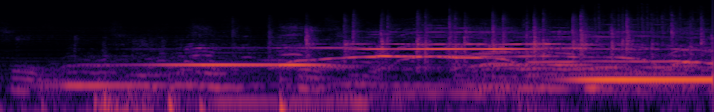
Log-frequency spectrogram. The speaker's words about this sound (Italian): Allora raga, l'applauso dello studio a sancire uno dei momenti più alti della mia carriera radiofonica decennale.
